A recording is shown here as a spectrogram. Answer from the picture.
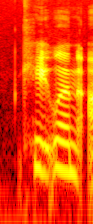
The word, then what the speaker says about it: Caitlin: Okay, you can follow me on Instagram and Twitter at Caitlin IR Foster, and Caitlin is spelled C-A-I-T-L-I-N.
